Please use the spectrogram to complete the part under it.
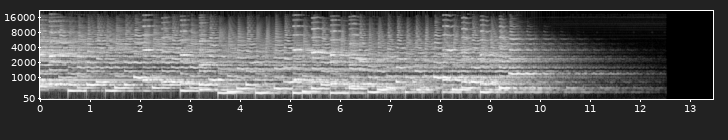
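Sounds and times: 
Korg minilogue xd synthesizer playing synthwave: 0:00.0 - 0:11.8.

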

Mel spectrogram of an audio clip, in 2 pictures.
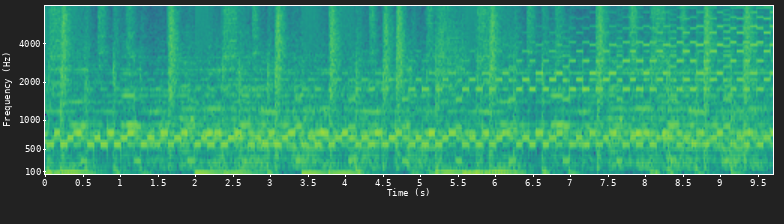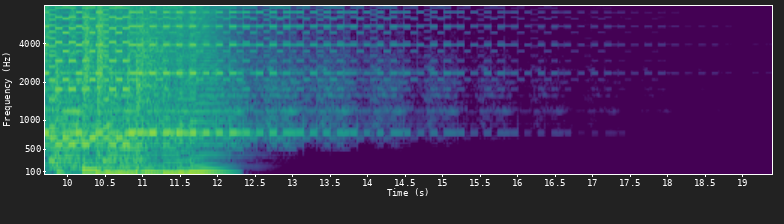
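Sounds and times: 
fanfare: 0:00.7 - 0:12.3.

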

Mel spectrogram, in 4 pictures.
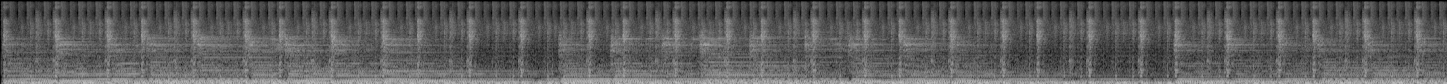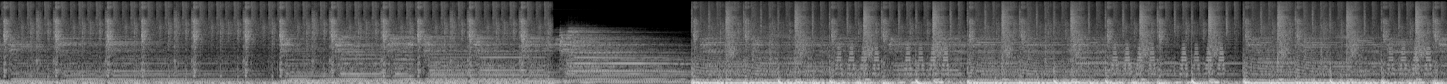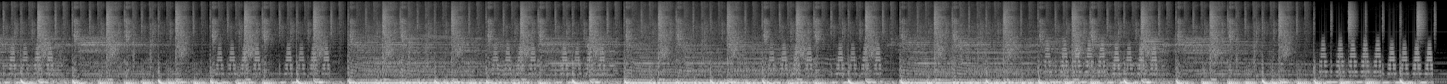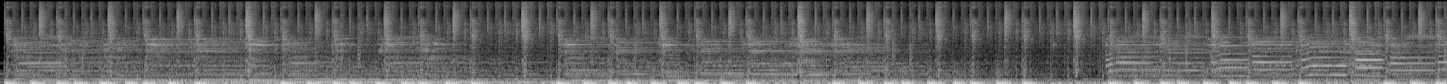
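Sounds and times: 
LSDJ chiptune guitar: 0:00.0 - 0:57.8.

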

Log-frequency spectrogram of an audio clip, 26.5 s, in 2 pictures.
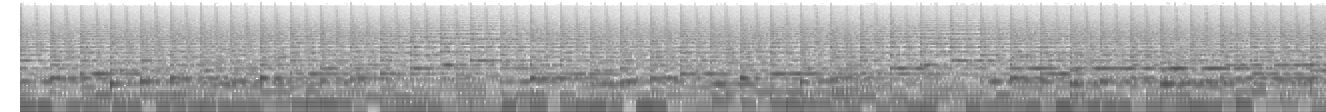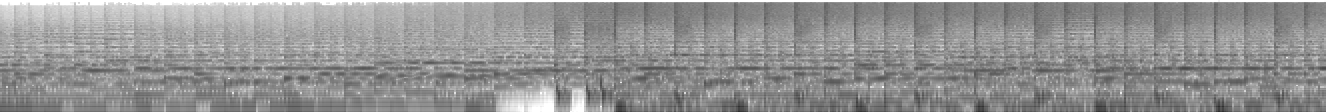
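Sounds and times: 
synthwave study music: 0:00.3 - 0:26.5.

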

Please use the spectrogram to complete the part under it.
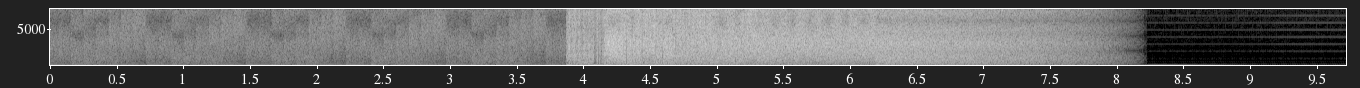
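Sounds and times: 
demonstrative percussion: 0:00.0 - 0:03.9
unintentional explosion: 0:03.9 - 0:08.2.

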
